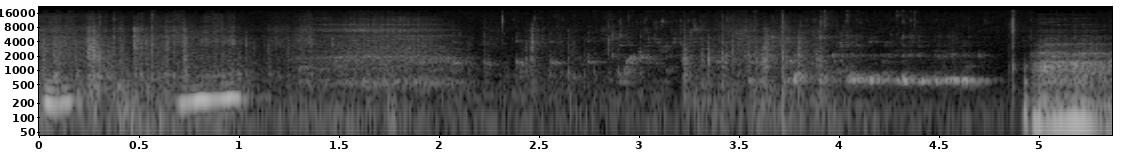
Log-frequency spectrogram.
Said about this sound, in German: kannst du den Wein vielleicht auch ins Wasserglas schütten.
